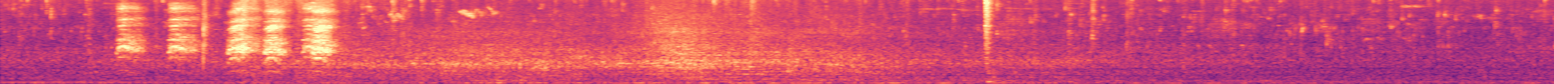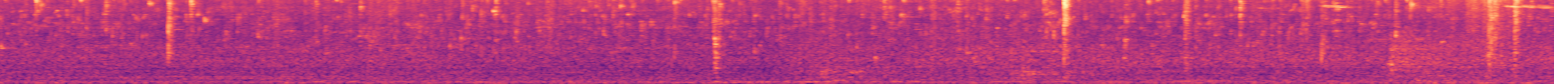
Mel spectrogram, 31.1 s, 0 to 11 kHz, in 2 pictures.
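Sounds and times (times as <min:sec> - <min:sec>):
crow wingbeats: 0:01.2 - 0:03.5.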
